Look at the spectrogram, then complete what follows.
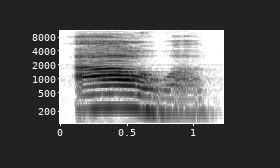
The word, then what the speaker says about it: hour: In contrast, hour is a vowel sound.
